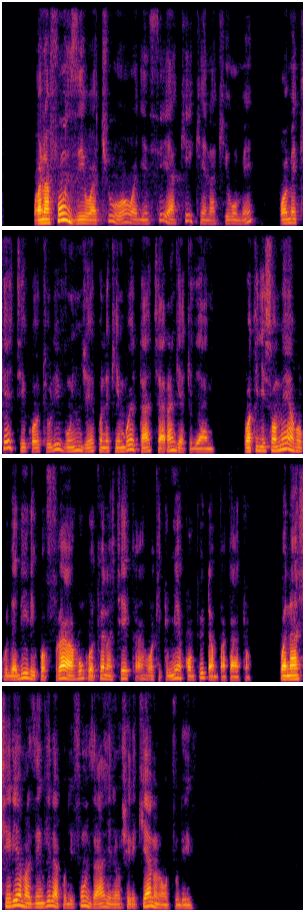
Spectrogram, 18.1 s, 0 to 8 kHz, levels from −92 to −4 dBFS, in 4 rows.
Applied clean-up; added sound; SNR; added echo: none; none; none; none.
